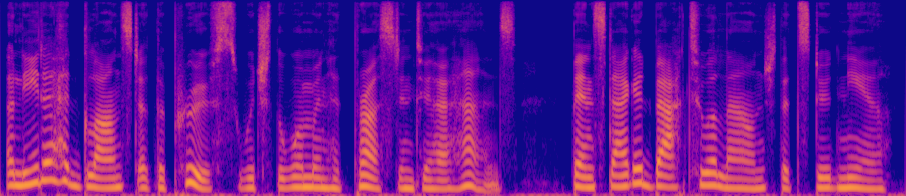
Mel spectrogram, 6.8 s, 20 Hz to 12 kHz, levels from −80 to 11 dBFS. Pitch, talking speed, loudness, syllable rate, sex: 180 Hz, 205 wpm, -17 LUFS, 5.0 syllables/s, female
